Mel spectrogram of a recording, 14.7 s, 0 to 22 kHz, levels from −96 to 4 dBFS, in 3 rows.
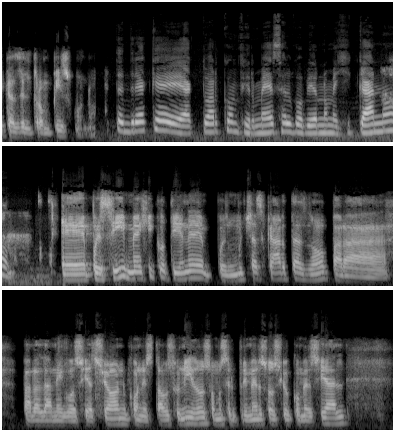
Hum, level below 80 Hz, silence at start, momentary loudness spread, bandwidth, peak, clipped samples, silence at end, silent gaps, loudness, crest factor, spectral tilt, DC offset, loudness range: none; -72 dBFS; 0 s; 13 LU; 12.5 kHz; -8 dBFS; under 0.1%; 0.1 s; none; -26 LUFS; 20 dB; -2.5 dB/octave; under 0.1%; 6 LU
